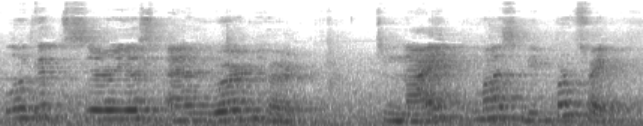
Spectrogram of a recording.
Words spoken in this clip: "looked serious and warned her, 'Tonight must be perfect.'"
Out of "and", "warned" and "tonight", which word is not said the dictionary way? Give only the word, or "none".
warned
